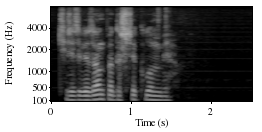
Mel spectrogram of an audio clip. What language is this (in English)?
Russian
